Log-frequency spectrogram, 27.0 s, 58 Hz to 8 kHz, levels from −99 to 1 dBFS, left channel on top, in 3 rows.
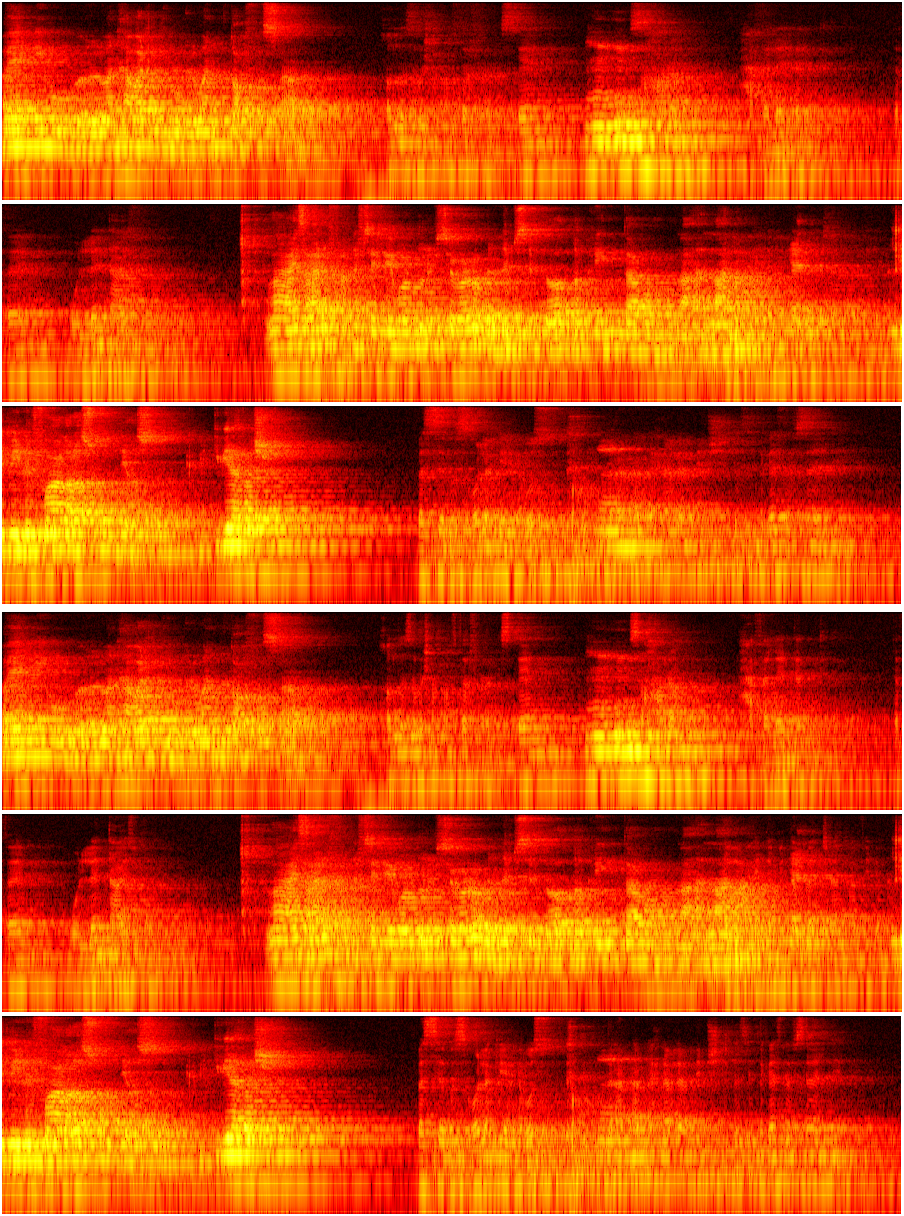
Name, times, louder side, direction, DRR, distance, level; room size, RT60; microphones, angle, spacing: voice 1, 0.0-3.0 5.8-6.4 11.6-16.4 16.8-17.0 17.9-20.7 23.9-24.2, equal, 15° left, -2 dB, 4.4 m, -28 dB
voice 2, 3.8-5.4 6.3-6.9 7.4-8.0 8.9-9.4 9.7-10.7 12.1-12.2 15.8-18.0 22.1-26.4, equal, 35° right, 1 dB, 4.3 m, -39 dB
20.0 x 17.0 x 9.4 m, 2.5 s
head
